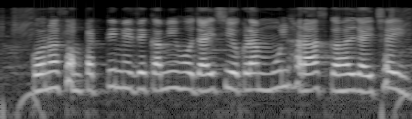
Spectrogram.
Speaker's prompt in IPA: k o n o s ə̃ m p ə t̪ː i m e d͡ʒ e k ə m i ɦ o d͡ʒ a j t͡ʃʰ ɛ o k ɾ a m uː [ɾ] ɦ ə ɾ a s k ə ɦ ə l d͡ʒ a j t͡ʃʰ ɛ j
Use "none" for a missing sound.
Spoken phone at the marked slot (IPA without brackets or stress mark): l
